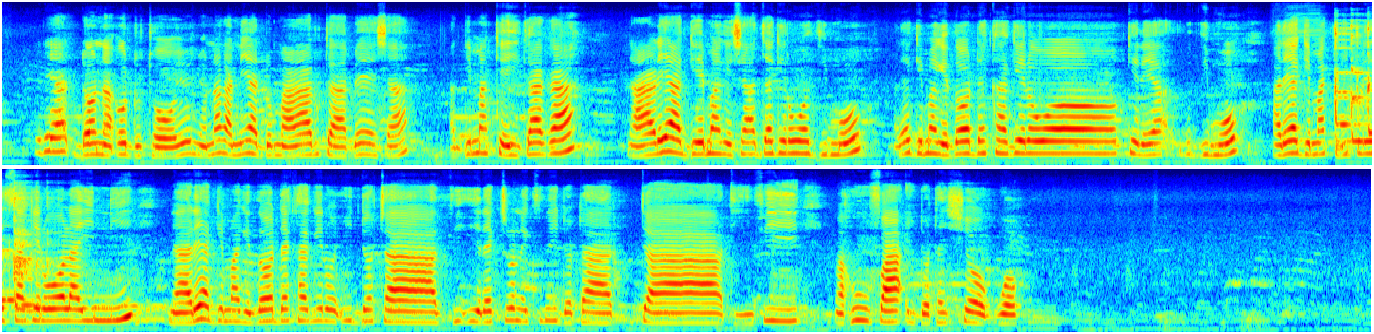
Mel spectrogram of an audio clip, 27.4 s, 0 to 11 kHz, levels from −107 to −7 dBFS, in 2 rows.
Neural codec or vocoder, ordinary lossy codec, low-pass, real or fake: none; none; none; real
